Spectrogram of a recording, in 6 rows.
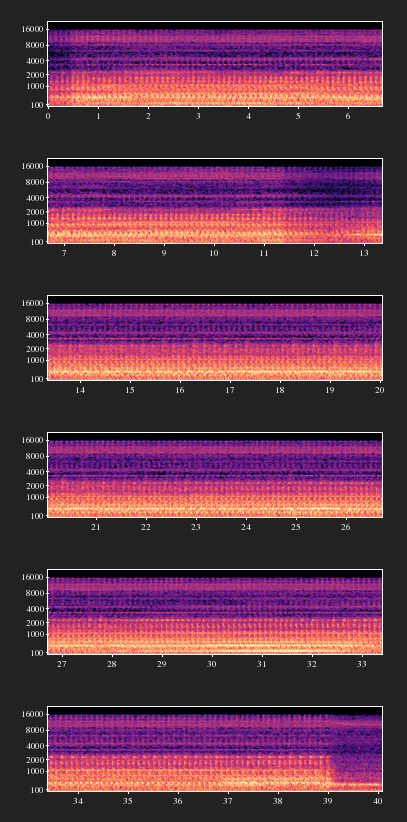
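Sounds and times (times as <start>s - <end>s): excavator engine running hard: 0.0s - 40.0s.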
